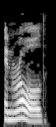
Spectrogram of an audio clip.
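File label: "enrolled", British English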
